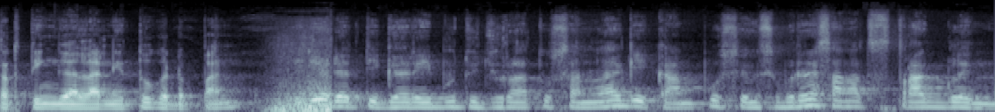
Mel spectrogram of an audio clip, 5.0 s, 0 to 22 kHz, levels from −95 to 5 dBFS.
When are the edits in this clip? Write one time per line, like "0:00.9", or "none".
0:01.3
